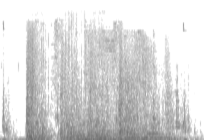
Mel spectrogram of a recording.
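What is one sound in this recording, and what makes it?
A short chime rings as an item is picked up.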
